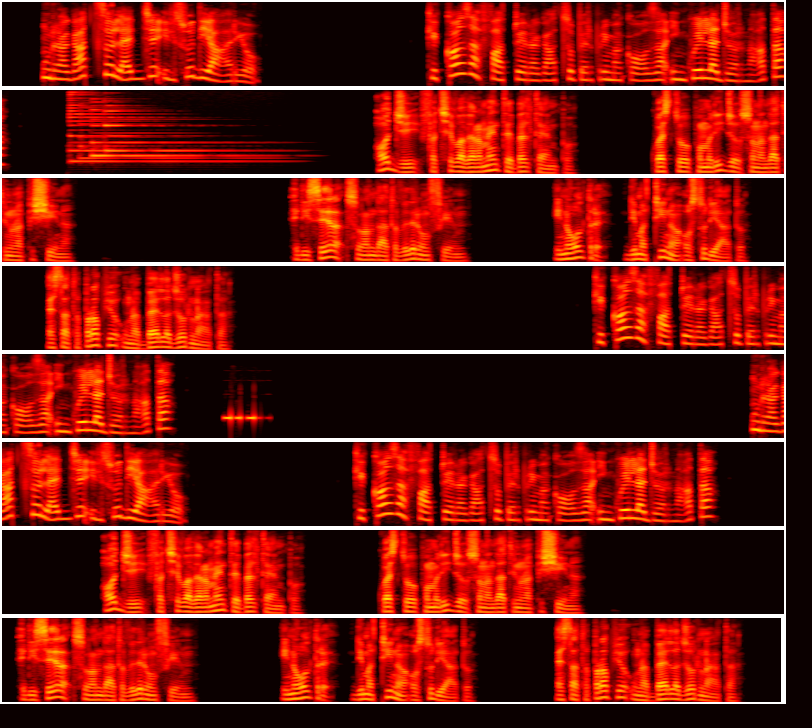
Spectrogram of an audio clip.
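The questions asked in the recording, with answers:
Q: Che cosa ha fatto il ragazzo per prima cosa in quella giornata?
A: Ha studiato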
